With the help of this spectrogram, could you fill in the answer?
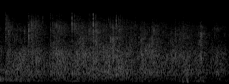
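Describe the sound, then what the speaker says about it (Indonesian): A church congregation applauds during a worship service, a dense patter of many hands clapping steadily at moderate distance, fairly soft and continuous with no speech over it. "Tepuk tangan dong ya"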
